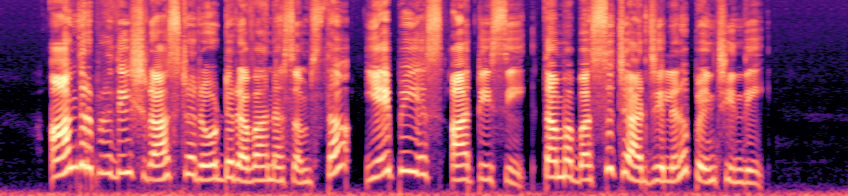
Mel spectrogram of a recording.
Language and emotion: Telugu, neutral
